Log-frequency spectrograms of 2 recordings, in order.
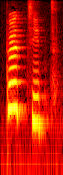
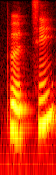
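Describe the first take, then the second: First: "petite" higher, crisp t at the end; final T sounded. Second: "Petit" ends on the vowel, no t; silent final T. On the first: Teacher contrasting petite with petit for students. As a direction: land clearly on the t of "petite". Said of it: "A adição do E deu som ao T". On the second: Teacher contrasting petit with petite for students. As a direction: stop "Petit" before any t. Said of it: "Você não pronuncia o T final". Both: Shown as a demonstration.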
